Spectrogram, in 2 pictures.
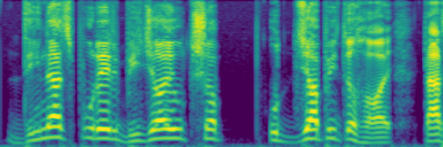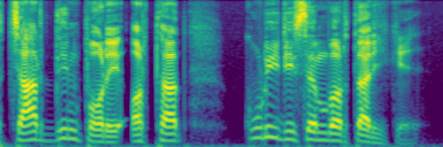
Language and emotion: Bengali, neutral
